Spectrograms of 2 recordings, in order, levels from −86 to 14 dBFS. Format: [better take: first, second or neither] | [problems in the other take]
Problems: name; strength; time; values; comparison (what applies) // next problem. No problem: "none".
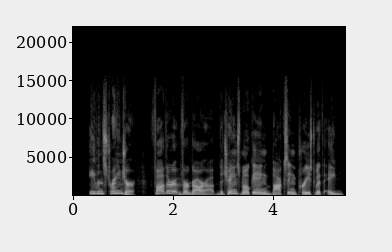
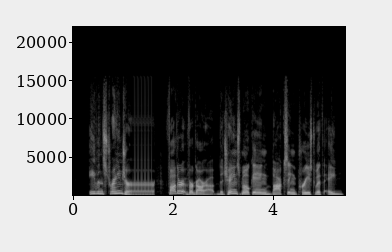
first | audio freezing; at 1 s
